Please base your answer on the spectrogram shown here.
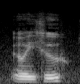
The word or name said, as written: uaimh dhubh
